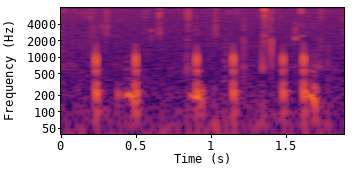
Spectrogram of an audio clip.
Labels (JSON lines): {"label": "biophony", "recorder": "SoundTrap 300"}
